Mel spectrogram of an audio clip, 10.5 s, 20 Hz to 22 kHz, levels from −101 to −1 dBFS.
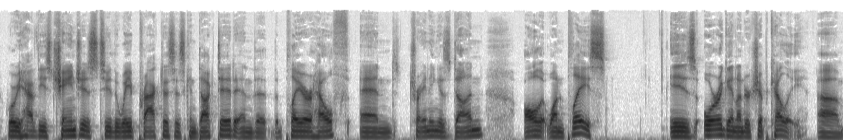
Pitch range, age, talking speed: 90-105 Hz, 30-49, 170 wpm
